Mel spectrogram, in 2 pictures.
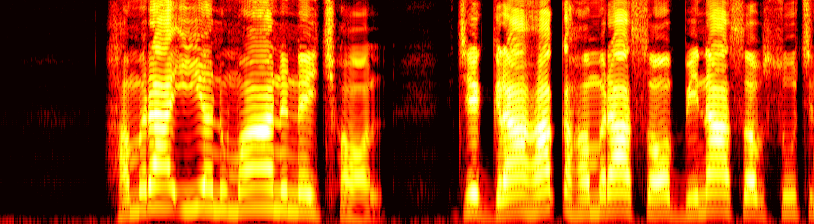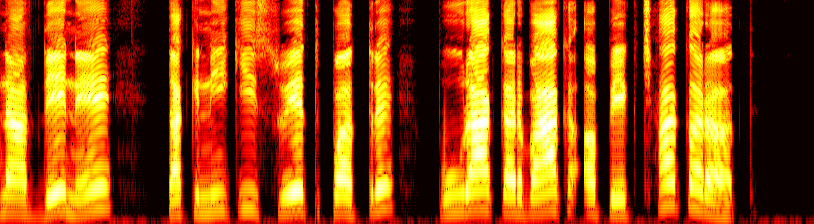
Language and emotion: Maithili, surprised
